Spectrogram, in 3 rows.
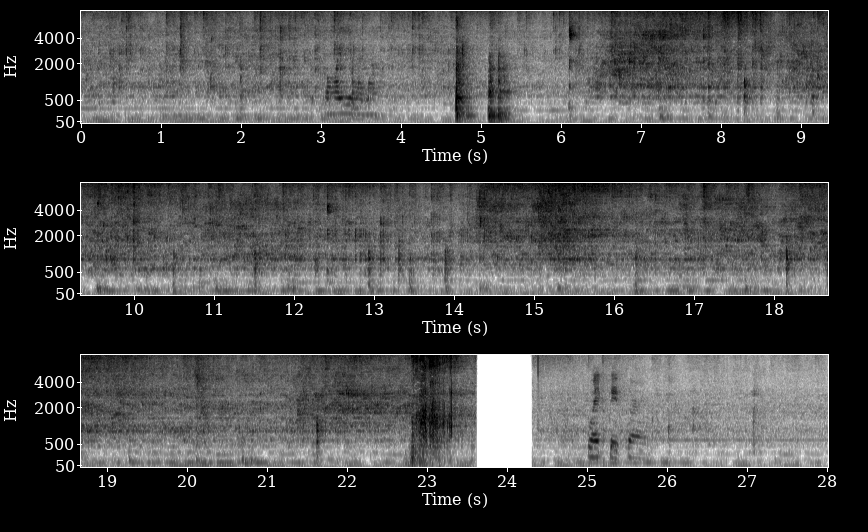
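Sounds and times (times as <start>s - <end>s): chicken sizzling in hot oil: 0.0s - 23.6s
spatula scraping a wok: 6.1s - 22.8s
spatula tapping a pan: 7.2s - 14.1s, 17.5s - 18.9s.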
